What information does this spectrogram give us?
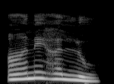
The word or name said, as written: ಆನೆಹಲ್ಲು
